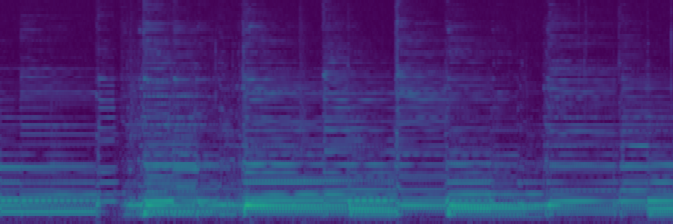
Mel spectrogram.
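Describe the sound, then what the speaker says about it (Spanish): Strummed acoustic guitar processed through a Cakewalk acoustic guitar effects preset, sounding full and sustained with ringing chords and regular strum attacks at a moderate, even pace. "En este caso, como es una guitarra acústica, vamos a probar el preset de guitarra acústica."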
